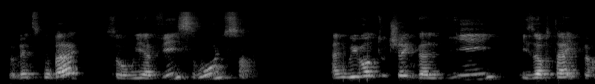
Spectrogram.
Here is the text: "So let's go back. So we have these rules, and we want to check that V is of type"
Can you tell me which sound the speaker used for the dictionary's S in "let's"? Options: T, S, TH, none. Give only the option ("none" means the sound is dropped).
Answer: S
